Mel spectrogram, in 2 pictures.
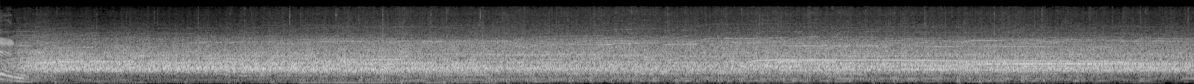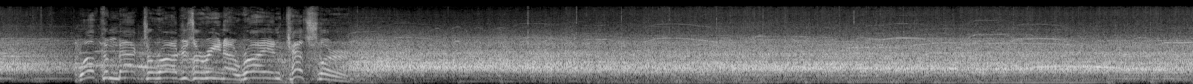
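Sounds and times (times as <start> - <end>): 
large arena crowd cheering and applauding: 0.0 - 23.8
crowd whistles and whoops: 1.9 - 12.9, 16.4 - 23.8
speech: 12.9 - 16.0.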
